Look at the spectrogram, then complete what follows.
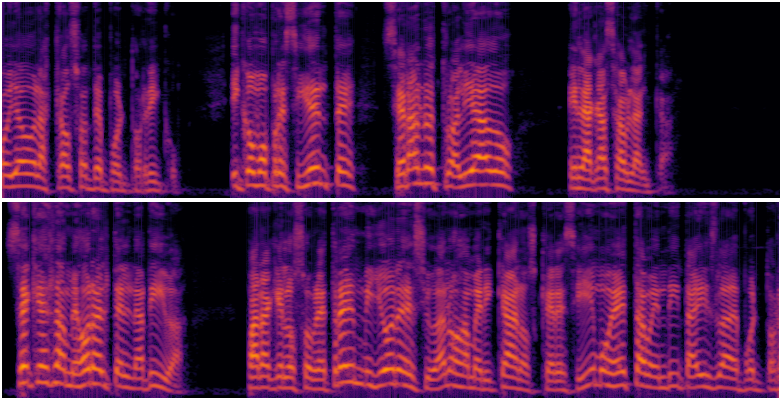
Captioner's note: speaking in native language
